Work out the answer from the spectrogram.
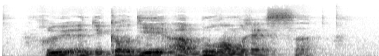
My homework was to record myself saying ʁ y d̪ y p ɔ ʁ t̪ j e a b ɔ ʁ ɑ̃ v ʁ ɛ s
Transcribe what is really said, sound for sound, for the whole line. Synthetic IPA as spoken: ʁ y d̪ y k ɔ ʁ d̪ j e a b u ʁ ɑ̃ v ʁ ɛ s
